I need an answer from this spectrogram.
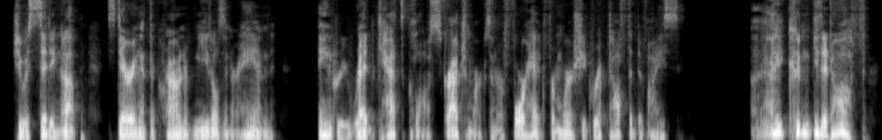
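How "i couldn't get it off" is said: high, strained, effortful croaking voice. Sitting up in her pod after ripping off the device, a woman speaks, croaking. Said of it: "she croaked".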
